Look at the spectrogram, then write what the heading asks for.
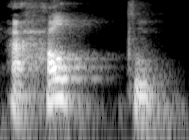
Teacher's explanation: Mutbaqnya, tidak hilang. Yang hilang adalah sifat qalqalahnya.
